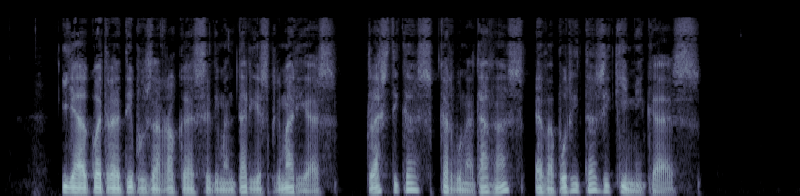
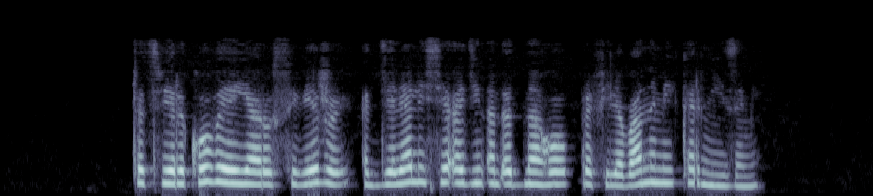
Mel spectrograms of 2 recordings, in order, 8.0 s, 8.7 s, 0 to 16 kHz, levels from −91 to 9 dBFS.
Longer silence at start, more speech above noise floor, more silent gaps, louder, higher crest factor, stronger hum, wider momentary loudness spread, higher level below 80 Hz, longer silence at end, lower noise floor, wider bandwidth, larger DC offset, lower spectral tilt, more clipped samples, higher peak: second, 0.6 s vs 1.35 s; second, 60 dB vs 67 dB; neither; second, -28 LUFS vs -17 LUFS; first, 22 dB vs 16 dB; neither; about the same, 10 LU vs 12 LU; first, -40 dBFS vs -66 dBFS; second, 1 s vs 1.15 s; first, -87 dBFS vs -83 dBFS; first, 11.5 kHz vs 7 kHz; neither; second, -6.5 dB/octave vs -8 dB/octave; neither; second, -6 dBFS vs -2 dBFS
